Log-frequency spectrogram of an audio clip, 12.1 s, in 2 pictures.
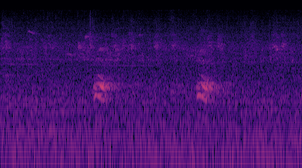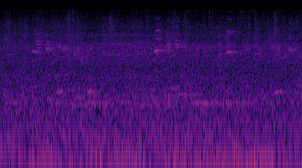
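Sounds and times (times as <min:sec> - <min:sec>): small birds chirping: 0:00.0 - 0:12.0
wind rumble on microphone: 0:05.2 - 0:12.0.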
